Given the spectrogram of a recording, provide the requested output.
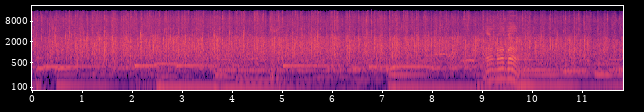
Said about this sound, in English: If you believe God's going to do something today, why don't you clap your hands?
